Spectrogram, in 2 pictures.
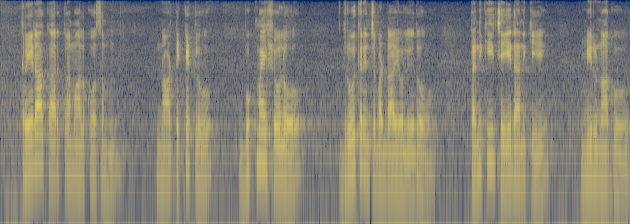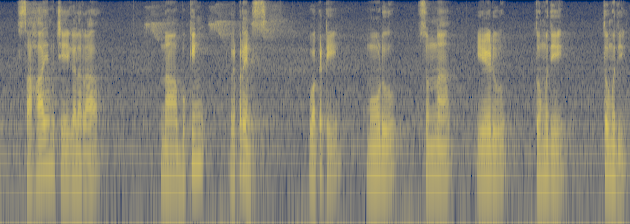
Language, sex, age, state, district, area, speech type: Telugu, male, 45-60, Andhra Pradesh, Nellore, urban, read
